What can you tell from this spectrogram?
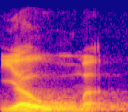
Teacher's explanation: Karena dia termasuk dalam mad layin, ya. Yauma, satu kali ayunan, yakni mad layin, panjangnya 2 harokat, ya. Tidak yauma kecuali dia waqaf.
